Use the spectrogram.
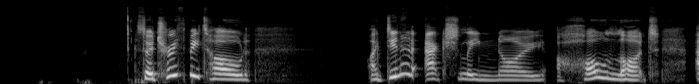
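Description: No technical faults are audible in this recording.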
